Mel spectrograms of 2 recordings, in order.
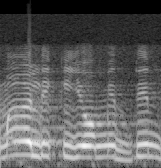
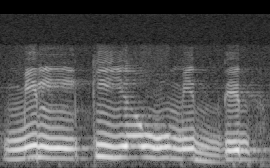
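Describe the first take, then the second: First: The first vowel is an a sound. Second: The first vowel is an i sound. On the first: "bukan maliki yaumiddin" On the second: "Mimnya dibaca i, baca kasroh"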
